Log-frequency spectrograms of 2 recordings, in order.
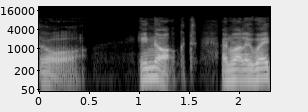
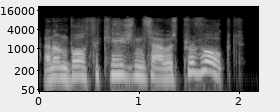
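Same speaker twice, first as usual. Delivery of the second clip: defiant; 6 semitones higher, 4 dB louder than usual. A narrator's reading. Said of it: "she said defiantly".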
